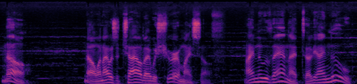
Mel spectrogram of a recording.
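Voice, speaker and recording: A man voicing a defensive, suspicious psychiatric patient with an insistent, halting delivery in a radio story reading. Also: mid-range voice, wildly swooping pitch, darkish tone, voice pushed up. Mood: agitated, insistent. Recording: voice over background music.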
